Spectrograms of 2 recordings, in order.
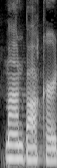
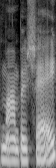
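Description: First: The name is pronounced with English sounds. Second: The name is pronounced with French sounds. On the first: The speaker calls it wrong. "doesn't have the same ring" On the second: The speaker calls it right. "with, of course, the French pronunciation"

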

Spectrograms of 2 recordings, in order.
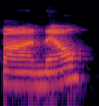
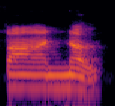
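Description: First: The final vowel sounds like 'ow' in owl. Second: The final vowel sounds like the letter O. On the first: The speaker calls it wrong. "not whānau" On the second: The speaker calls it right. "but whānau"

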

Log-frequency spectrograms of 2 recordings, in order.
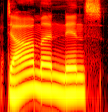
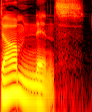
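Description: First: The word is said with three syllables. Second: The word is said with two syllables. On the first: "two syllables or three syllables" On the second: "or just dominance"

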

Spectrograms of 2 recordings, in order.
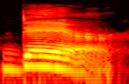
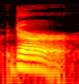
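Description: First: A full E vowel comes before the R. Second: The flap goes straight into the R sound. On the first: The speaker calls it wrong. "It's not dare" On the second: The speaker calls it right. "there is no vowel between the flap T and the R"

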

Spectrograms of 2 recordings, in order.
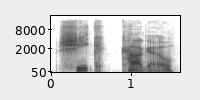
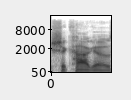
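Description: First: The first syllable sounds like sheek. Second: The first syllable sounds like chick. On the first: "Fashion yes. forward" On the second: "Chicago sounding like chick"

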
